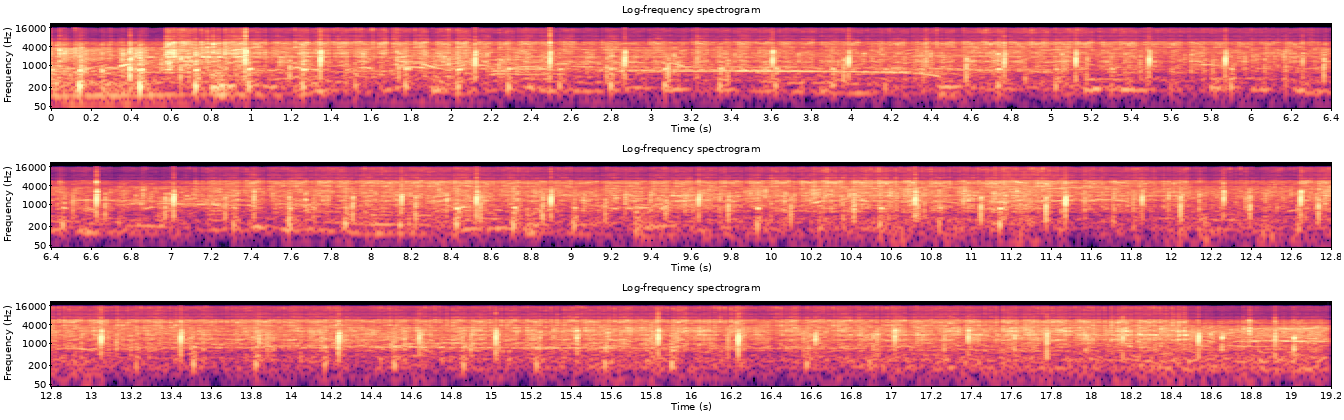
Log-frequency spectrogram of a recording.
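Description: Spectators clapping by hand, with irregular claps running on throughout, and a few brief shouts of encouragement as a group of racing cyclists rides past.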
